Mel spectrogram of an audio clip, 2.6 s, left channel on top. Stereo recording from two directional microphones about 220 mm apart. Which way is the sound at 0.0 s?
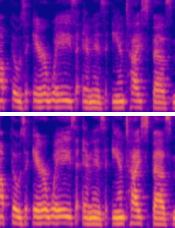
45° right (ahead or behind).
